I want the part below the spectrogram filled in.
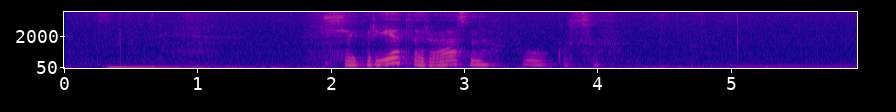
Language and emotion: Russian, neutral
